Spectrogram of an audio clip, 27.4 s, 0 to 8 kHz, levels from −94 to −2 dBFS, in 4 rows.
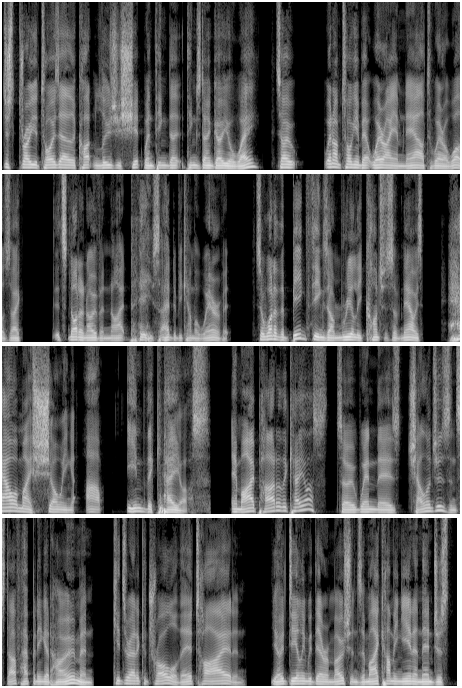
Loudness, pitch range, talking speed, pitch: -20 LUFS, 110-130 Hz, 225 wpm, 120 Hz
